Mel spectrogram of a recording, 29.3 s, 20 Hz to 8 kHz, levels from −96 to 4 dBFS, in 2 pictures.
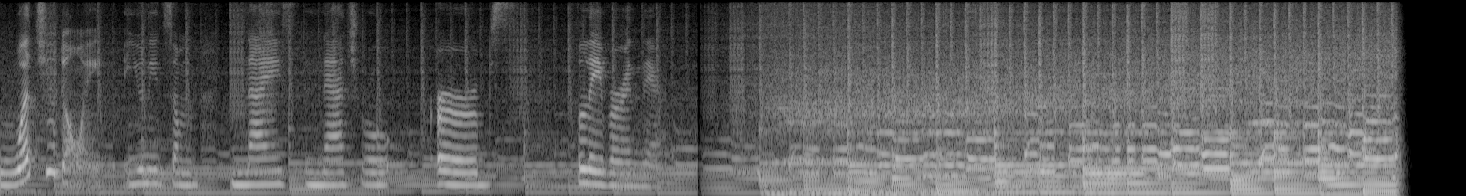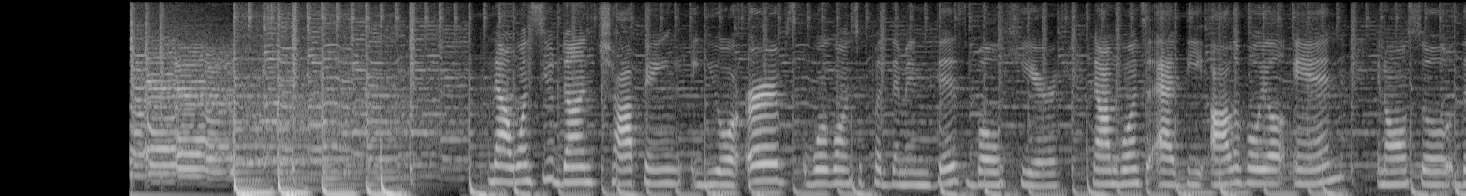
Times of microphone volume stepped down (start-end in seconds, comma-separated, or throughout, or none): none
